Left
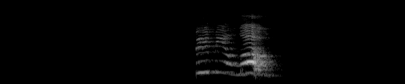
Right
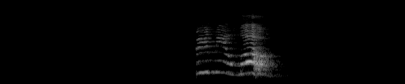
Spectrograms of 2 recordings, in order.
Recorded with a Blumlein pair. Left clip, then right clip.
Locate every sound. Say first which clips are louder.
2.0 s a shout: left 3 dB; 15° left, 2.5 m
